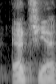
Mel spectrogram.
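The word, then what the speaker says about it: Etienne: Or Etien. Who's Achan? Sorry, Travis Achan.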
